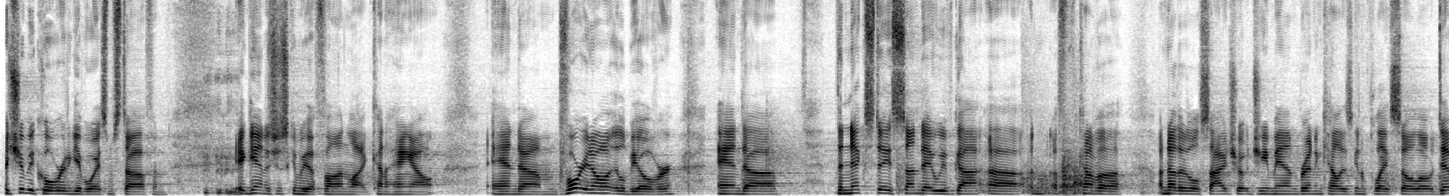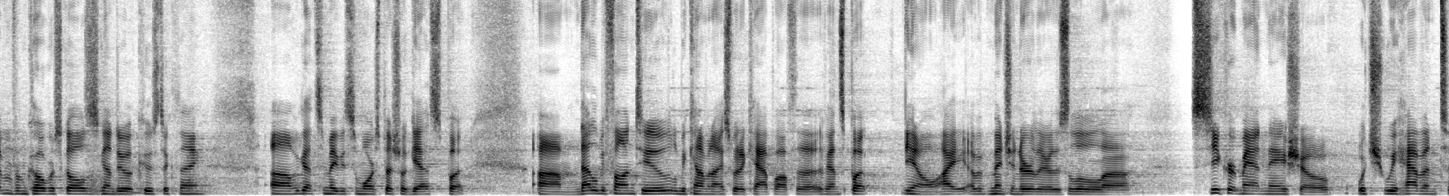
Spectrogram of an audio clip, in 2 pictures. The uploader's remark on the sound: at Gingerman Tavern in Wrigleyville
